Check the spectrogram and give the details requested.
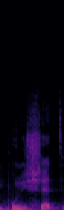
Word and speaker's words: polychète: Donc, vous voyez que ça s'écrit polychète, mais ça se lit polychète.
